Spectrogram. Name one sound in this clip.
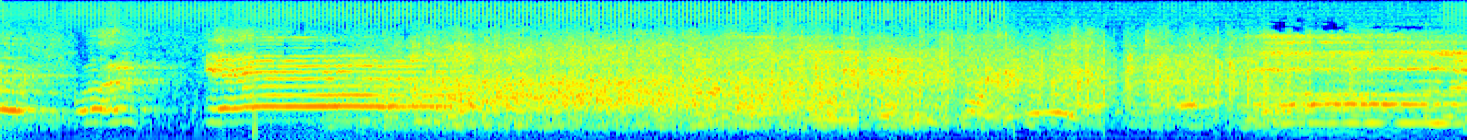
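A violin plays in a large tent.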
